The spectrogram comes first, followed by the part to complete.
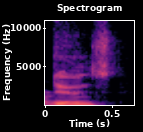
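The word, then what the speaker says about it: Odunze: with Rome Odun or Dunes however you pronounce it I feel like it's Odun it's Odun yeah Odun okay perfect uh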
